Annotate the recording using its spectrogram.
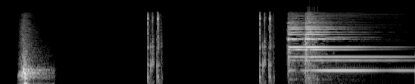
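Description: Subscribe-button animation sound effects: a short pop, two quick double clicks like a mouse button, then a bright notification-bell ding about three seconds in that rings out and fades.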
